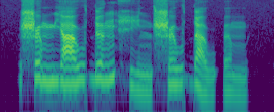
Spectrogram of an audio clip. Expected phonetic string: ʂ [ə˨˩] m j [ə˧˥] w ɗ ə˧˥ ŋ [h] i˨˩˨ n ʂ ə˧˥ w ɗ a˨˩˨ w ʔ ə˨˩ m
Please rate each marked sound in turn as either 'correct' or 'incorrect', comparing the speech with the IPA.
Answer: incorrect, incorrect, correct

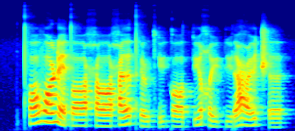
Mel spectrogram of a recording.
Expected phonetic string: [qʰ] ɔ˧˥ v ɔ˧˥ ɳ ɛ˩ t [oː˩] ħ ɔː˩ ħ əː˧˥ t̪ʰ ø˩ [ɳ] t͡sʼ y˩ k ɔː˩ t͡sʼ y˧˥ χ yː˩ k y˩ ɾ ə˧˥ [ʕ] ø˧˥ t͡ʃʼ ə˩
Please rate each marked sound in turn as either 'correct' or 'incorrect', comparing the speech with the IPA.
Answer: incorrect, incorrect, correct, correct

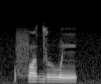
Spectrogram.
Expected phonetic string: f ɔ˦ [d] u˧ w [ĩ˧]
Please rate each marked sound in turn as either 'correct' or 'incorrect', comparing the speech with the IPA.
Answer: correct, correct

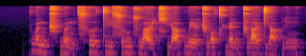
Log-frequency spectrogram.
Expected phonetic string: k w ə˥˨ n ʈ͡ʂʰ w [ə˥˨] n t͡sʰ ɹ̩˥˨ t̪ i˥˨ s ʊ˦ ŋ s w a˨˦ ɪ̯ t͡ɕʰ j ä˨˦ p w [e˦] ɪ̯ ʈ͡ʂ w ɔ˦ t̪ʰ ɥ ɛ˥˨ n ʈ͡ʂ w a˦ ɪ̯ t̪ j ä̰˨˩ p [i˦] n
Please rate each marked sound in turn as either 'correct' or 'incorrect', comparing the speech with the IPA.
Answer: incorrect, incorrect, correct

